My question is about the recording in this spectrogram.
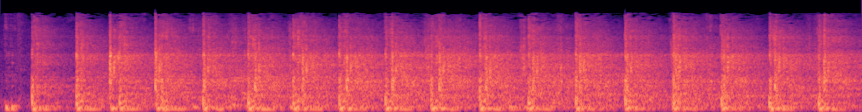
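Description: Parliamentarians thumping their desks in approval: a steady run of thuds, about three to four a second.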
